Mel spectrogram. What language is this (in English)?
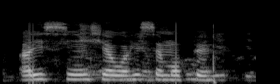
Kinyarwanda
